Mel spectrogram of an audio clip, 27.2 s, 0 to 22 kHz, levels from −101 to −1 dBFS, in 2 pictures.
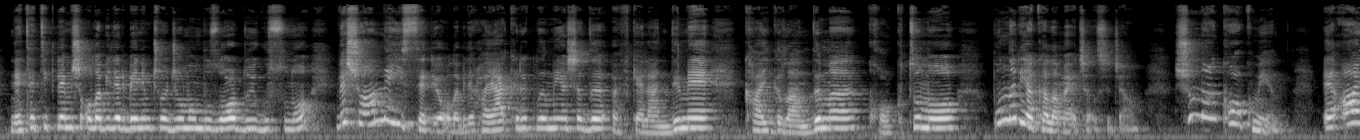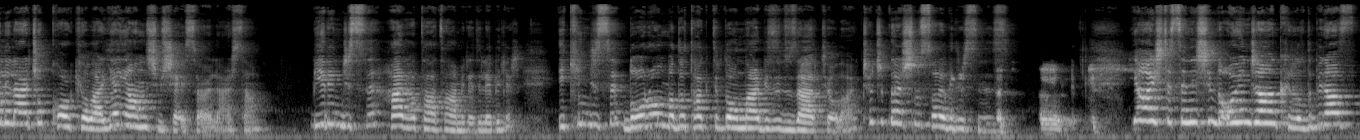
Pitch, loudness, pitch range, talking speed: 265 Hz, -27 LUFS, 240-345 Hz, 130 wpm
